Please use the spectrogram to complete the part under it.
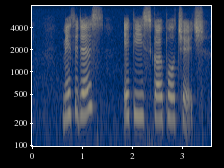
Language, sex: English, female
